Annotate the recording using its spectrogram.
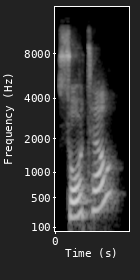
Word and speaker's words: Sawtell: Scotty Schindler is a business and sports leader proudly from, I have never actually pronounced this word before, Sawtell? – You got it.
